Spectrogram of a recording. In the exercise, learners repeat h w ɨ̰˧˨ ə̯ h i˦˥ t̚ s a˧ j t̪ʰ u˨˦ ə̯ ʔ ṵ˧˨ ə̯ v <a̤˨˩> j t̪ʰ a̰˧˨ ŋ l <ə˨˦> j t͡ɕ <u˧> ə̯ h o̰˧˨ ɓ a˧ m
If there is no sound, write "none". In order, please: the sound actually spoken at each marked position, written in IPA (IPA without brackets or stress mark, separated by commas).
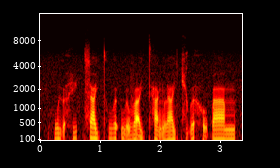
a̰˧˥, a˨˦, ṵ˧˥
